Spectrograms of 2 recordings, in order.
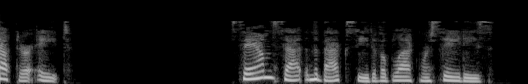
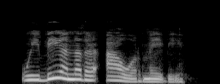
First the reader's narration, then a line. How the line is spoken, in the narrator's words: Stanislav, the driver, relayed in his thick Croatian accent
